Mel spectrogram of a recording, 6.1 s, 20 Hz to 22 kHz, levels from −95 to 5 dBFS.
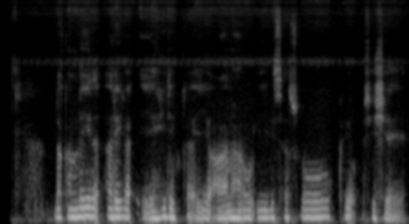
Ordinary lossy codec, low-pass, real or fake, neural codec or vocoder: none; none; fake; vocoder, 44.1 kHz, 128 mel bands every 512 samples, BigVGAN v2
